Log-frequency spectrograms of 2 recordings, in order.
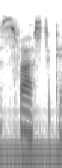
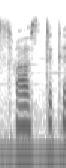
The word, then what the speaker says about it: swastika: Comes from the Sanskrit swastika, which actually you would pronounce this swastika in German as well because W's are V's, meaning it is well-being, good existence, and good luck.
